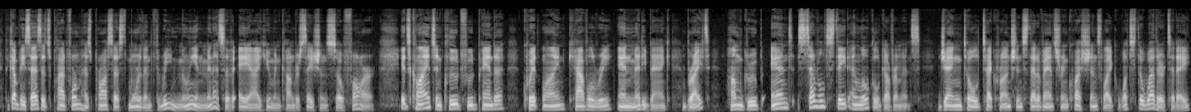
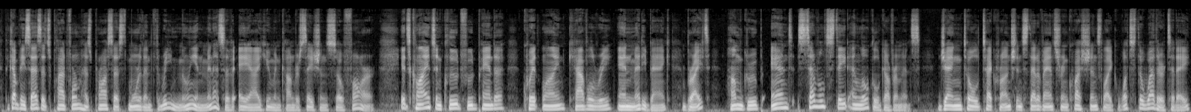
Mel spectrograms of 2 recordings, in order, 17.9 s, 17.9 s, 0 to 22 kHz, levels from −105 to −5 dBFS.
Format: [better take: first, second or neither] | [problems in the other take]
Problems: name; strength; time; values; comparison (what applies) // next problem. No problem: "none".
second | thin; somewhat; fading below 300 Hz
